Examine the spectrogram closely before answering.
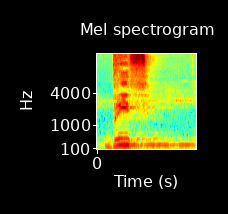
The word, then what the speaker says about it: breathe: Second word is breathe. Breathe.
